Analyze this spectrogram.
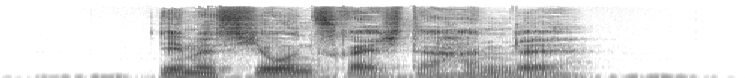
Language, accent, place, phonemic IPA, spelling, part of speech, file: German, Germany, Berlin, /emɪˈsi̯oːnsʁɛçtəˌhandl̩/, Emissionsrechtehandel, noun, De-Emissionsrechtehandel.ogg
- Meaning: emissions trading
